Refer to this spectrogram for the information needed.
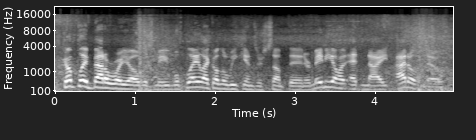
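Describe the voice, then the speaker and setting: Talking at a very fast pace, a man sounds animated, with lively intonation over noticeable background noise. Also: fairly high pitch for a man. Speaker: livestreamer. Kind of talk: casual chat. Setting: livestream from home. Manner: loud.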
